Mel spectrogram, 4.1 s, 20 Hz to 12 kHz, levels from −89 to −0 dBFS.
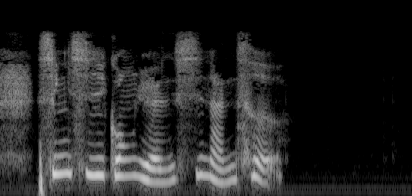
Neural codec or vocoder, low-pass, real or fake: none; 7.2 kHz; real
